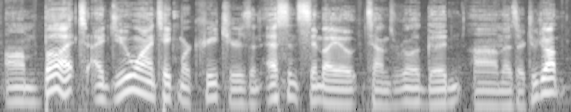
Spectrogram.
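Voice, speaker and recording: A man with a raspy, hoarse voice casually commenting on a card game as he picks cards, thinking aloud with fillers and restarts. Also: fairly low pitch, lively intonation, normal speed. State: hoarse, tickly throat. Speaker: streamer.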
